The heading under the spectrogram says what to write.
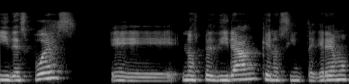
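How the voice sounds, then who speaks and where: With an unremarkable speaking voice, a woman talks at medium pitch and with fairly even intonation. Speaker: lawyer and activist. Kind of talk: panel talk. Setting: video call.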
